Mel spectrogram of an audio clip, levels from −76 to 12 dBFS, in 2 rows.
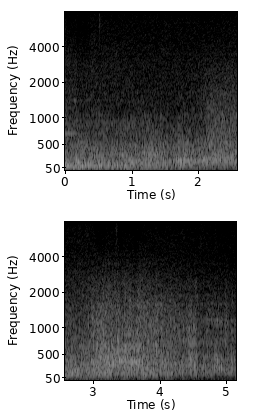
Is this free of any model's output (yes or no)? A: no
